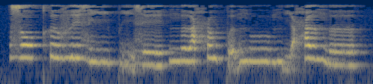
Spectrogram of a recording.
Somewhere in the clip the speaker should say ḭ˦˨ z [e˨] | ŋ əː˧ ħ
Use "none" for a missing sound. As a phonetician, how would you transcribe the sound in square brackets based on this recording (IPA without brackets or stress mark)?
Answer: e˨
